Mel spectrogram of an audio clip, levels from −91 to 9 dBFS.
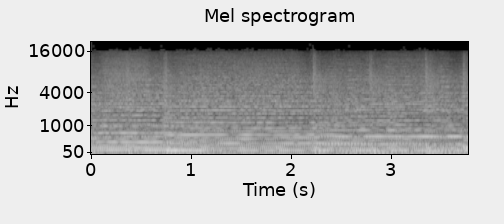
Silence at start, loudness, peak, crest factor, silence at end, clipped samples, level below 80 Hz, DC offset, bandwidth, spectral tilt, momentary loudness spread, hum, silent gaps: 0 s; -17 LUFS; -4 dBFS; 14 dB; 0 s; under 0.1%; -28 dBFS; under 0.1%; 17 kHz; -4 dB/octave; 2 LU; none; none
